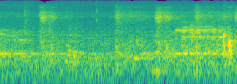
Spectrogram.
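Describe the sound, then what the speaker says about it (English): Sheep bleats in a blocky survival video game, several short, faint, nasal calls repeating over a steady background hum, with no talk over them. "Ooh, a sheep."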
